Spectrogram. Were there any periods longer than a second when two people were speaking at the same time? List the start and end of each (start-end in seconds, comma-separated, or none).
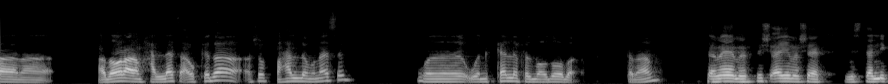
none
